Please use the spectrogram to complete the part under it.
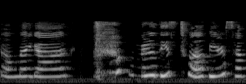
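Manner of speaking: very high, wistful, sentimental, nostalgic mom voice. Imitating a mom looking back on her child's graduation: imitating a nostalgic mom. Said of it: "You sound like a mom who's, like, looking back on her child".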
